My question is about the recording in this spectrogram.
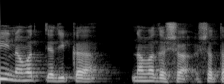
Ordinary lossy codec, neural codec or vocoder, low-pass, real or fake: none; none; 7.2 kHz; real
